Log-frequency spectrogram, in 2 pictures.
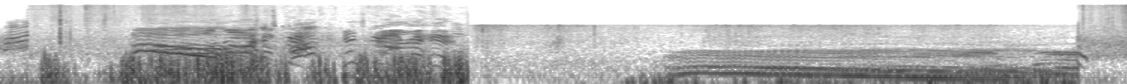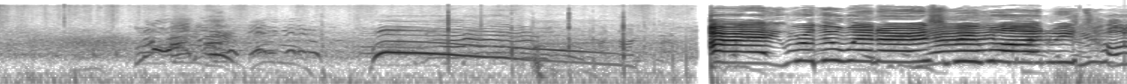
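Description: Shouts, whoops and laughter of people playing a game outdoors, in several short clips joined by abrupt cuts, with wind rumbling on the microphone. Near the end a much louder girl's voice sounds close to the microphone.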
